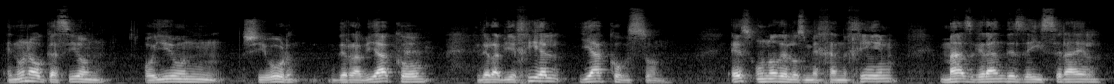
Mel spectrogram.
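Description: A man earnestly gives a spoken Torah lesson in a slow, dark-toned voice. He poses rhetorical questions, repeats words for emphasis, and rises to emphatic high peaks on key points.

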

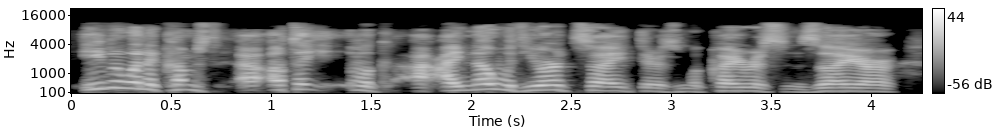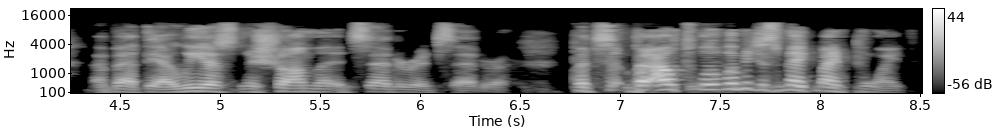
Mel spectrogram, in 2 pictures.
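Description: Man, sharp bright tone, emphatic debating, stop-and-start phrasing, close dry sound. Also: on the high side, big pitch swings, no echo. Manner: argumentative, emphatic, halting with repeated words. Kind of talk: religious debate, conversational.

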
